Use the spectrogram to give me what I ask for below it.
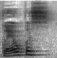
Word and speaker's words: Cleopas: Eu vou pronunciar assim, Cleopas.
